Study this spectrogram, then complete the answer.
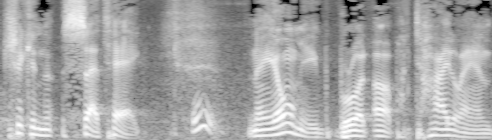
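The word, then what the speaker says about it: saté: We're doing a Thai appetizer called satay. It's spelled S-A-T-E, as if it were sate but it's pronounced as satay.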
